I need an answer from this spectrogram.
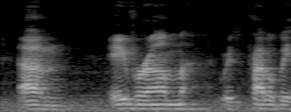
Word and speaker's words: Abram: that the the the the letter b sounds more like a V or somewhere in between a b and a b sometimes um avram with probably how it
